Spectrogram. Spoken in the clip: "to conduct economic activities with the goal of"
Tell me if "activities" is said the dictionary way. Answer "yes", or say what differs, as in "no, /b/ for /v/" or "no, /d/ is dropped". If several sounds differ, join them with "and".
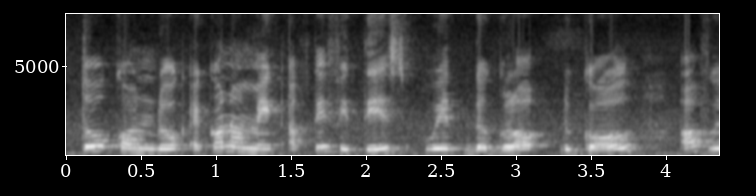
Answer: no, /s/ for /z/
